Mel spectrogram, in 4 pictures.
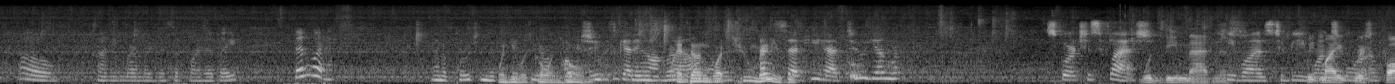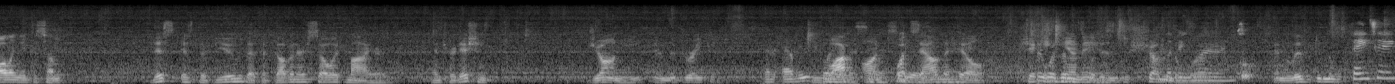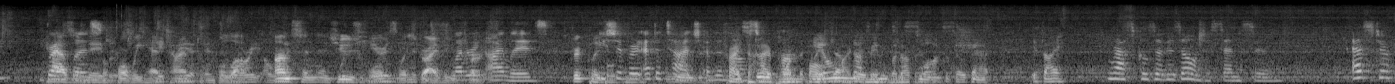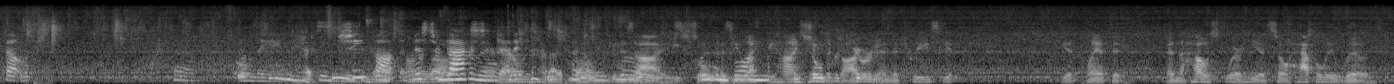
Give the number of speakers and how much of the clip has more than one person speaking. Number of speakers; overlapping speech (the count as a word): nine, about 48%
